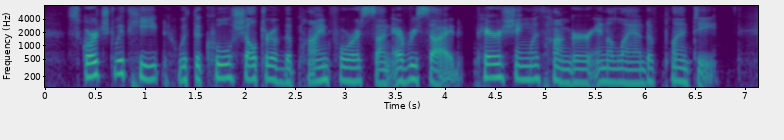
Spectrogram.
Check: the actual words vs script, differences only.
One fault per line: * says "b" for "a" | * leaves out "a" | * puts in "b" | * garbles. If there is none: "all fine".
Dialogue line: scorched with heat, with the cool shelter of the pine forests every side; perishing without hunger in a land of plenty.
* puts in "on"
* says "with" for "without"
